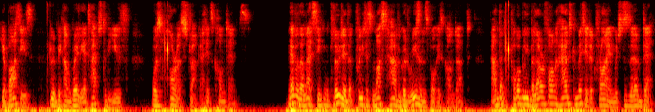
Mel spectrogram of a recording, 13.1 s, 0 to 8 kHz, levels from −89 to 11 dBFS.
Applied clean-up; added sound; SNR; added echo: neural mask model DeepFilterNet 3.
